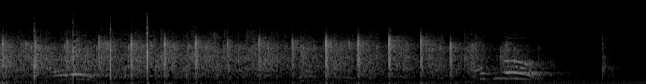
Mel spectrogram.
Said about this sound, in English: Somebody say amen. Clap your hand to the Lord. He's worth.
